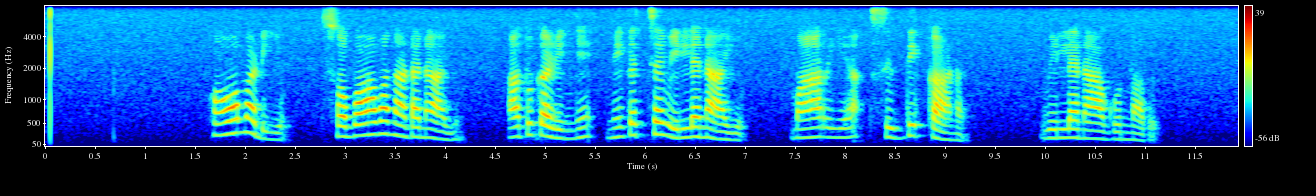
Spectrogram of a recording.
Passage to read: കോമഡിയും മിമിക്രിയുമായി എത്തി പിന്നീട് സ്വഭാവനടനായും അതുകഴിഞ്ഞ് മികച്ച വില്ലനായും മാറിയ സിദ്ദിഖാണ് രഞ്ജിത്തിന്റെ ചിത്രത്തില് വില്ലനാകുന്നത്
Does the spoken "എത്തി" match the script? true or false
false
